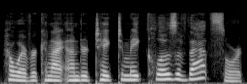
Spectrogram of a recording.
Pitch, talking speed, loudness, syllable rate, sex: 200 Hz, 240 wpm, -16 LUFS, 6.9 syllables/s, female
